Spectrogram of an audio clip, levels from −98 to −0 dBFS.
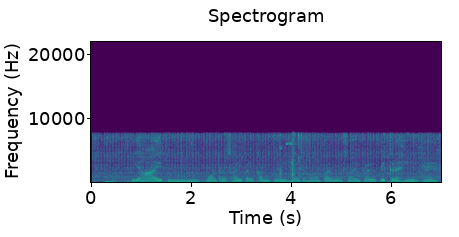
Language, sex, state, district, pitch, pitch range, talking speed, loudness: Hindi, female, Chhattisgarh, Sarguja, 195 Hz, 185-205 Hz, 110 wpm, -48 LUFS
